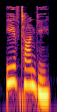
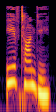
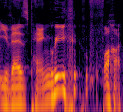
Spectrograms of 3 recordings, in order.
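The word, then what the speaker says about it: Yves Tanguy: wait Eve tengi wait okay pronounce Eve Tangi no way Eve's hungry Eve tongi Eve Tangi Eve Tangi really it's not Yves tangui dude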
